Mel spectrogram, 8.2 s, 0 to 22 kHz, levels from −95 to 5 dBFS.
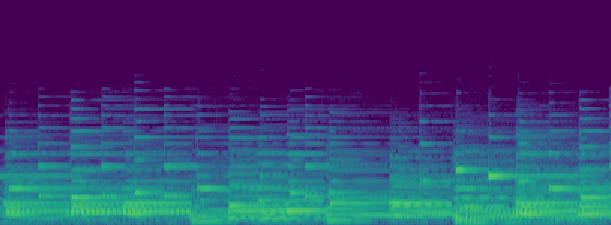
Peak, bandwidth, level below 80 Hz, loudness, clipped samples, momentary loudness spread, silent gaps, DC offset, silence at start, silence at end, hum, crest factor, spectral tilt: -12 dBFS; 4 kHz; -46 dBFS; -27 LUFS; under 0.1%; 5 LU; none; under 0.1%; 0 s; 0 s; none; 14 dB; -12 dB/octave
